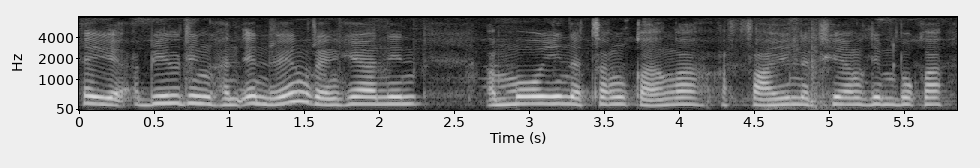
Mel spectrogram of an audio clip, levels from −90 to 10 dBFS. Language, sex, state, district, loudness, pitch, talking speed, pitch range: Mizo, female, Mizoram, Aizawl, -14 LUFS, 215 Hz, 195 wpm, 205-225 Hz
